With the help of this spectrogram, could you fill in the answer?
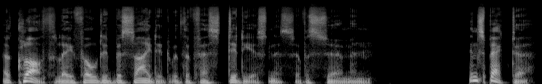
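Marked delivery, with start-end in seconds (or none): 4.7-5.4 puzzled but helpful. A narrator's reading. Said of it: "puzzled but ready to be helpful".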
